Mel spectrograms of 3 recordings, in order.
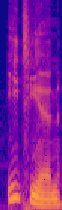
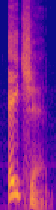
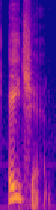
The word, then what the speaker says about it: Etienne: pronounced, with the explanation that it is not Etienne, more or less as it's spelled, but it is Etienne. Etienne.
